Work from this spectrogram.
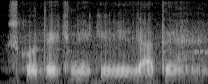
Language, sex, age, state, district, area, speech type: Hindi, male, 45-60, Uttar Pradesh, Mau, rural, spontaneous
